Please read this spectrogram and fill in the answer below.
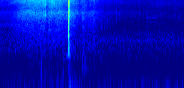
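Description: A Vokey wedge swung into damp, compacted bunker sand: a rising swish, then one sharp strike about a second in as the club hits the sand under the ball. The lower-bounce wedge digs in and takes a deep divot.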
